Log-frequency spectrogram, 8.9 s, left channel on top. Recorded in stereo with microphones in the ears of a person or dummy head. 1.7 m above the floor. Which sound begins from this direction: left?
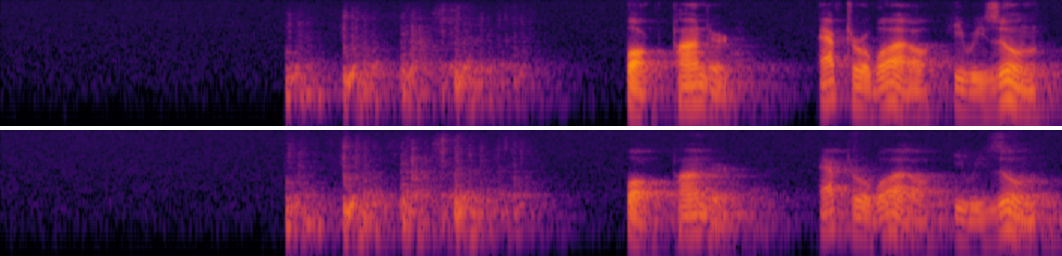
A man speaking, at 5.2 s.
